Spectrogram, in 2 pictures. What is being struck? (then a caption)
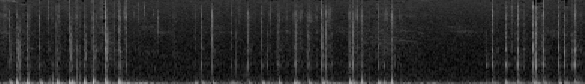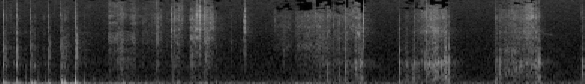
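Plastic cup holding cotton swabs. A small clear pink plastic cup full of teal cotton swabs is held and tilted beside the mic and shaken, with long nails also on the cup. Dense, rapid rattling and crunchy clicks come first, then softer, airy scraping and rustling bursts.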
